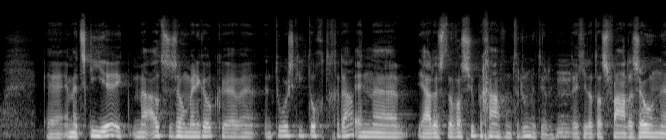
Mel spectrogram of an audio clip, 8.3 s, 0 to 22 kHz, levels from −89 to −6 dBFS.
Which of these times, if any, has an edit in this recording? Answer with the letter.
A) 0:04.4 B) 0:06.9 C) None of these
A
